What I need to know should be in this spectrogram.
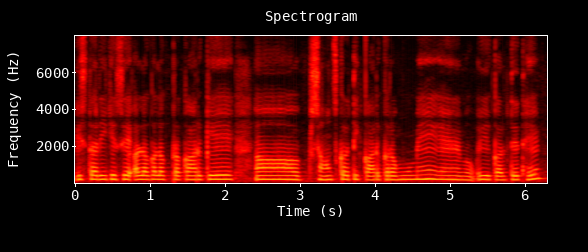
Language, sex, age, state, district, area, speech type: Hindi, female, 30-45, Madhya Pradesh, Bhopal, urban, spontaneous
